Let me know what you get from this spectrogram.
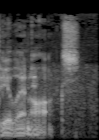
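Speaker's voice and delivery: whispered softly under the breath. Sharing a prediction with the other speaker: whispered. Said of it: "I'm going to whisper this one".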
